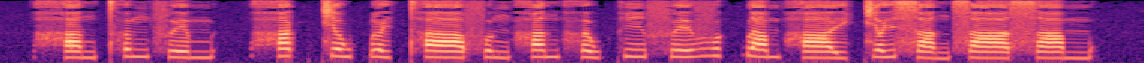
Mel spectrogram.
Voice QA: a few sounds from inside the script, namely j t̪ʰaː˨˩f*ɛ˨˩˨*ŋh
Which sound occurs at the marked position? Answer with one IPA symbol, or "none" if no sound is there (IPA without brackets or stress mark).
ə˨˩˨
